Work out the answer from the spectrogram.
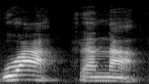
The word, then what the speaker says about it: guaraná: observa em prestem atenção quando falamos palavras com gua war pronunciamos a vogal u tá então aqui nós pronunciamos a vogal u = reparem bem guaraná régua régua água a água enxágua enxágua ambígua ambígua sempre vamos pronunciar a letra u tá só vou dar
